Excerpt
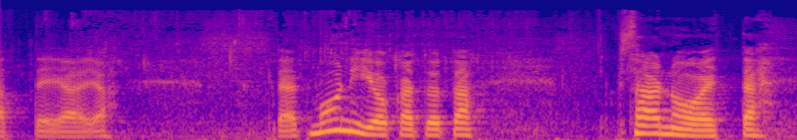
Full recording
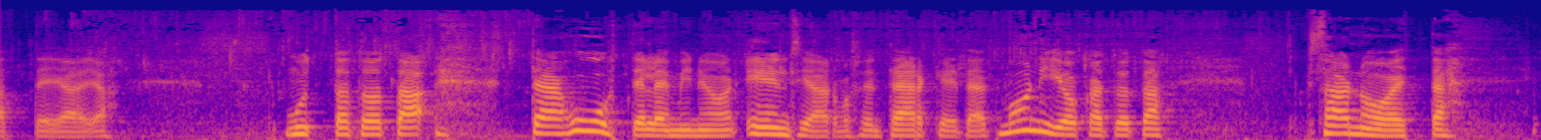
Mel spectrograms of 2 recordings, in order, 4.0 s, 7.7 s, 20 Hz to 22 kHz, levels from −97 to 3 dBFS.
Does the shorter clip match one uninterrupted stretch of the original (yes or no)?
no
